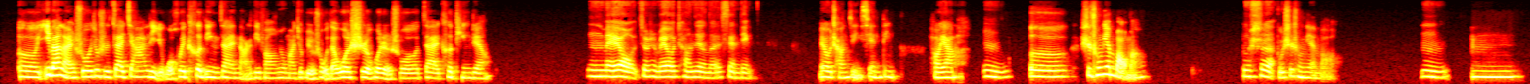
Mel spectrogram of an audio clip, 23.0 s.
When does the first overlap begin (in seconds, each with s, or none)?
none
